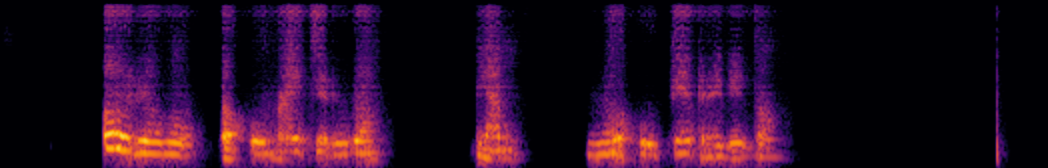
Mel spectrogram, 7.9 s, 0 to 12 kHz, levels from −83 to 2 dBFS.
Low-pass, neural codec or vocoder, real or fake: 10.8 kHz; codec, 44.1 kHz, 0.9 kbps, DAC; fake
